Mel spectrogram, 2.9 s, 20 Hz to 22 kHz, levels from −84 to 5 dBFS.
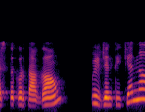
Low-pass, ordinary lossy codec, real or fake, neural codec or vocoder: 5.4 kHz; none; fake; codec, 16 kHz, 6 kbps, DAC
